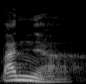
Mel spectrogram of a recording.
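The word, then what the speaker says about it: paññā: 빨려로는 빤야. 이게 우리식으로 발음해가 반야가 된 거예요. 원래는 빤야라는 거고요. 버머, 산스크리트어로는 프라즈나, 빨려로는 빤야 이렇게 부릅니다.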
